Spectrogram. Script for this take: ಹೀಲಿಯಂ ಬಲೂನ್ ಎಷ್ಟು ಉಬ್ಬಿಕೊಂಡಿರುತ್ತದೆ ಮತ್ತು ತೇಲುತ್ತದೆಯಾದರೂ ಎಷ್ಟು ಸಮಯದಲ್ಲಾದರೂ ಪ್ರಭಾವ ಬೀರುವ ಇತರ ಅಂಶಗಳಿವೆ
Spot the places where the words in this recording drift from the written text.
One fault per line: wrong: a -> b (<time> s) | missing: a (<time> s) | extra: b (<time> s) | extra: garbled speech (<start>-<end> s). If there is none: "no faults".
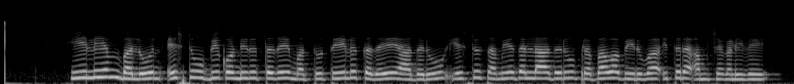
no faults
